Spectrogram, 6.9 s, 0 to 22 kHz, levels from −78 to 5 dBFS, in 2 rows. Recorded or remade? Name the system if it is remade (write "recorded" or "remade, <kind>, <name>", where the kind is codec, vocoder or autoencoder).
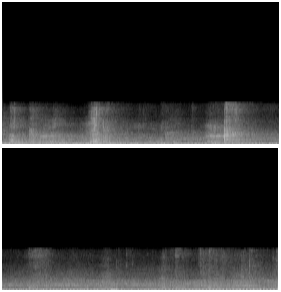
recorded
